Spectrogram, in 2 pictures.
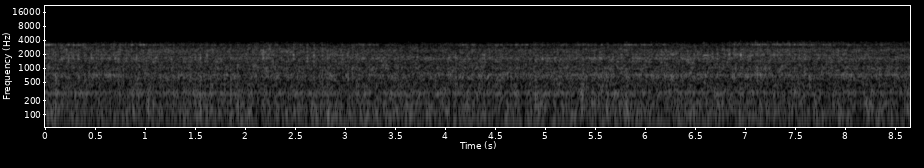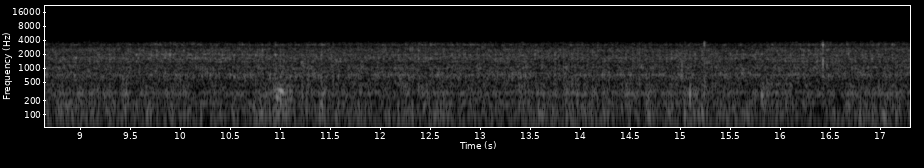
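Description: An engine idling steadily.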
